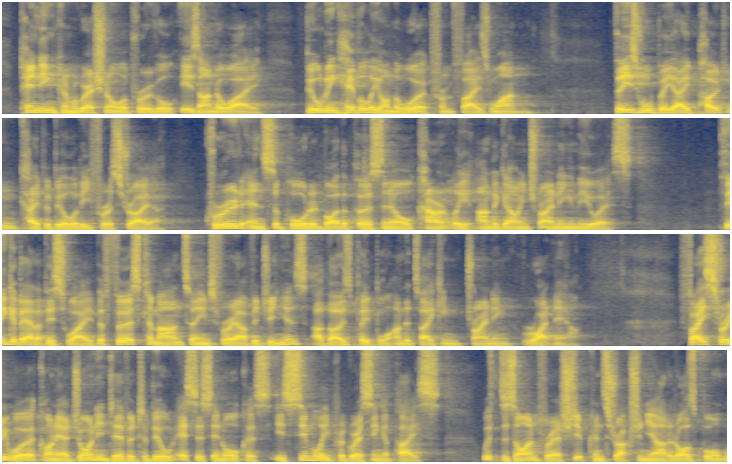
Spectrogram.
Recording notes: 2023 Goldrick Seminar. Address at the Australian Naval Institute’s Goldrick Conference held in Canberra on 19 October.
